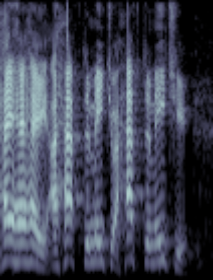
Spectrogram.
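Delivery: intense, eager pestering. Retelling how other guys approached women: imitating intense young guys. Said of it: "immature, and intense guys".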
